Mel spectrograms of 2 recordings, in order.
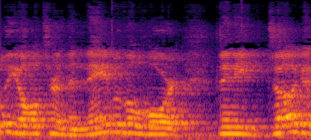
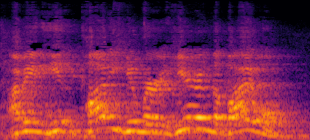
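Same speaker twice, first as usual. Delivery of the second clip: ordinary delivery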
